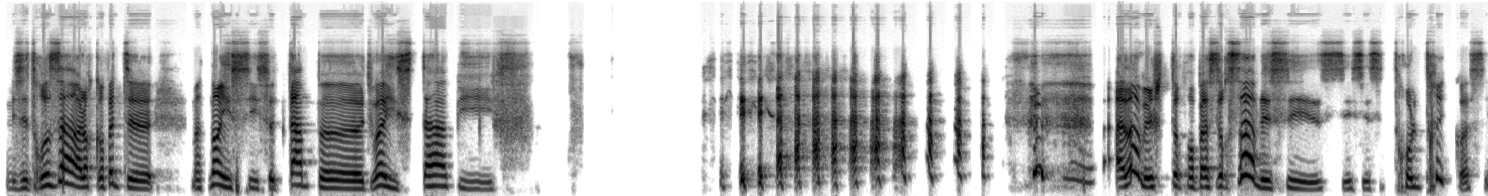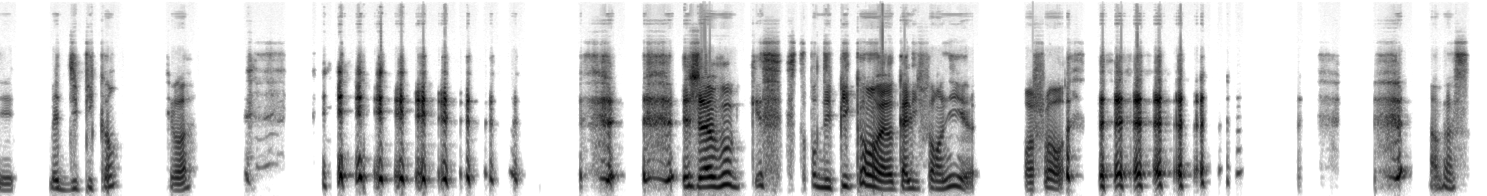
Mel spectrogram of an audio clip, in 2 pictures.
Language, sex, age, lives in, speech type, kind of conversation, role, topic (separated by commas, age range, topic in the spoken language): French, female, 40-44, United States, conversation, unstructured, none, Le sport peut-il parfois devenir une obsession dangereuse ?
